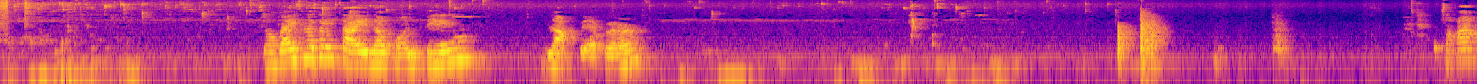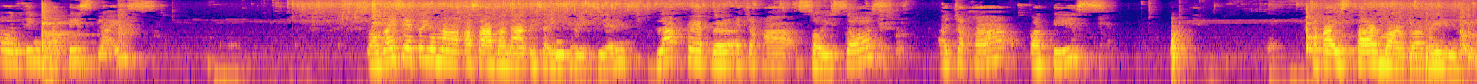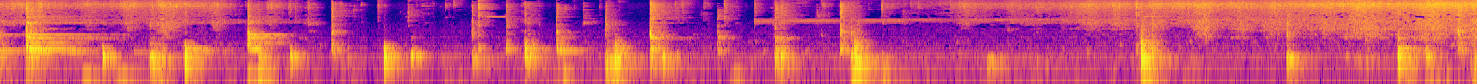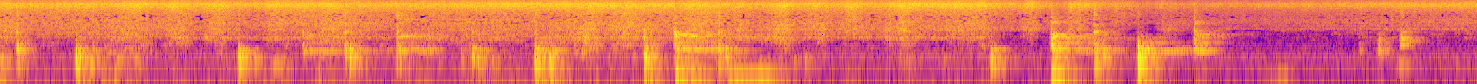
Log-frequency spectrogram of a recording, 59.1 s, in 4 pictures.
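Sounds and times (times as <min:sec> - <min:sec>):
hot oil sizzling: 0:00.0 - 0:11.5, 0:15.0 - 0:23.6, 0:26.7 - 0:35.3, 0:36.0 - 0:59.0
wooden spatula clacking in pan: 0:29.4 - 0:37.5.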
